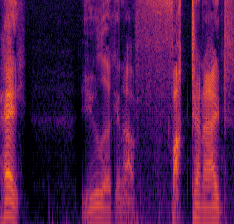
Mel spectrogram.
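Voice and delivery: put-on old woman voice. Imagining a 90-year-old woman walking into a bar, in a 90-year-old woman voice. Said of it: "a 90-year-old woman walking into a bar and just going".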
